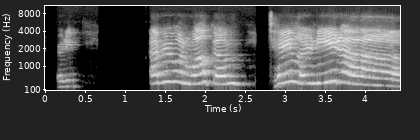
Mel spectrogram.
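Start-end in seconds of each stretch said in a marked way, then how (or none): 1.3-4.4 very loud, high emcee announcement voice. Pretending to introduce yourself from behind a curtain: pretending to be the introducer. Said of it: "then I'm gonna introduce myself".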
